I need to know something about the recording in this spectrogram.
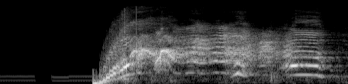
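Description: A young boy shrieks with excitement.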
